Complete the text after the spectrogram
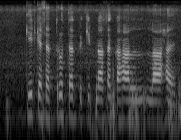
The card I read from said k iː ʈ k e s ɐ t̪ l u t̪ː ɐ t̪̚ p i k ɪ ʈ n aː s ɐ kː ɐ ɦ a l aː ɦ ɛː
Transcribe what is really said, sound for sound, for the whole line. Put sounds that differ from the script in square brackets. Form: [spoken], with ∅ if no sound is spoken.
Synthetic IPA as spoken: k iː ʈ k e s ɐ t̪ [ɾ] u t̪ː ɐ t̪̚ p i k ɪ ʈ n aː s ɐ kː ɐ ɦ a l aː ɦ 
